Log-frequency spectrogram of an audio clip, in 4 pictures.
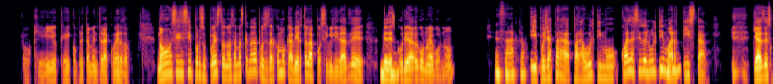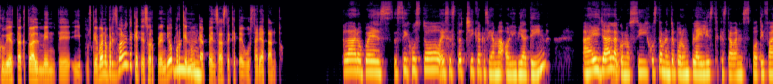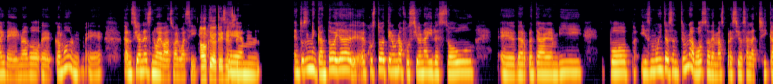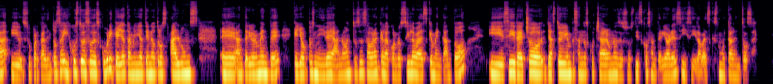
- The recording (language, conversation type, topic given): Spanish, podcast, ¿Qué te llevó a explorar géneros que antes rechazabas?
- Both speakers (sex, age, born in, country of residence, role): female, 35-39, Mexico, Mexico, guest; male, 20-24, Mexico, Mexico, host
- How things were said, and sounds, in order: chuckle; "álbumes" said as "albums"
